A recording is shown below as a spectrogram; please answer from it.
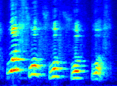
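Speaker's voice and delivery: loud playful woofs, falling away; dog bark. Pretend. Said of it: "Can you bark like the dog?".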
